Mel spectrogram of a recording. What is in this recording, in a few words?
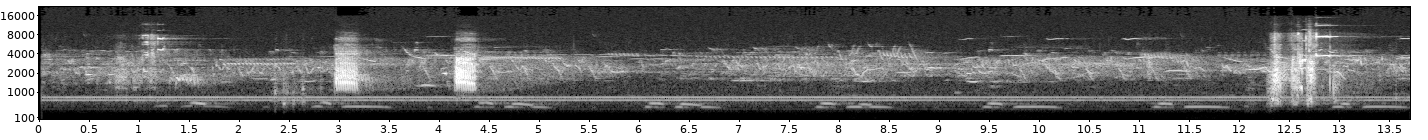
Common Grackle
